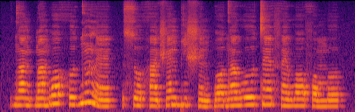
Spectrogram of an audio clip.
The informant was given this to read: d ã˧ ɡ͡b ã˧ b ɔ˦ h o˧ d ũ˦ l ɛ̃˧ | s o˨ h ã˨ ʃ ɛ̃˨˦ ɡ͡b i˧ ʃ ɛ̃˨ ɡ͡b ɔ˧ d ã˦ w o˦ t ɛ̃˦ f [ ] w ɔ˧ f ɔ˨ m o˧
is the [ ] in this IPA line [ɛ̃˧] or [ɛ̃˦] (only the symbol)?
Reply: ɛ̃˧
